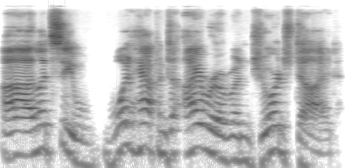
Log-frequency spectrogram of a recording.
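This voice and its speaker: A man presenting an informal online talk and answering questions in a hesitant, musing way, often pausing mid-phrase. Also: fairly high pitch, animated, a bit bright. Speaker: presenter and old-time radio collector.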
